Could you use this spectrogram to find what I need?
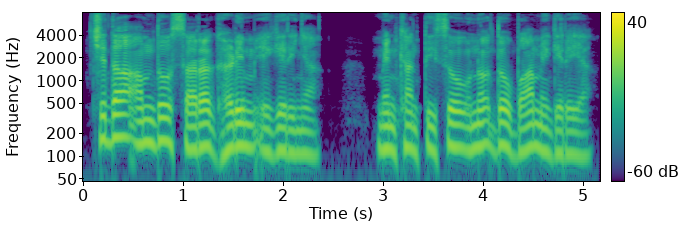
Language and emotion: Santali, sad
